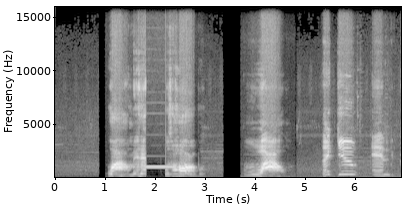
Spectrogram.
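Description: A man speaks with animation, close by.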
